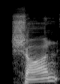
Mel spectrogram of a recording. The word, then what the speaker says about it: Sean: Sean, S-E-A-N, does not equal any other Sean's.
